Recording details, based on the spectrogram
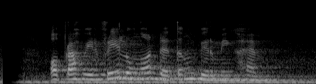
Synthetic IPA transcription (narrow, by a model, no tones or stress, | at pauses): ʔɔpɾahwinfɾiluŋɔda̤t̪əŋbɛrmiŋɦɛm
